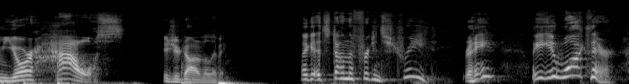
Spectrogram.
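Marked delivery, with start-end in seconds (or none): 3.0-6.2 incredulous. Real, not acted. Mocking Craig's long goodbye.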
